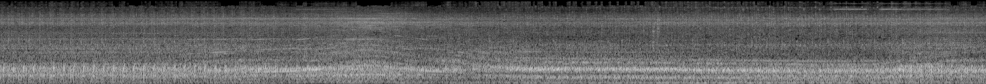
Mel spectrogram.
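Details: Subaru Forester petrol boxer engine near idle, 700–1200 rpm: regular knock under the engine note through small revs; owner unsure whether valves, bearing shell or piston slap.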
